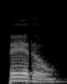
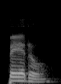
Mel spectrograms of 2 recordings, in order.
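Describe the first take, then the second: First: The r is a quick Spanish tap. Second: The r is a quick Spanish tap.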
